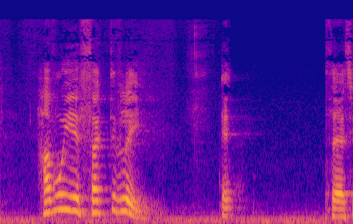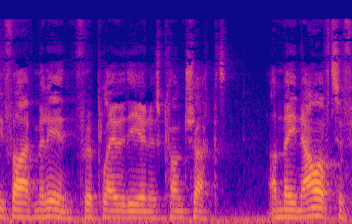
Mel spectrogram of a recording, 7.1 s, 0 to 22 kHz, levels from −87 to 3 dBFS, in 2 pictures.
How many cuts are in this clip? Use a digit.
1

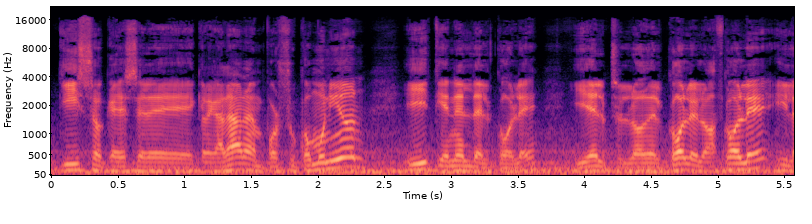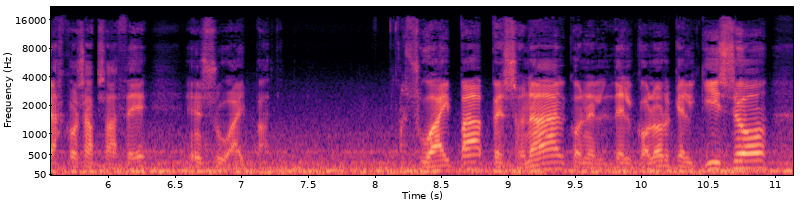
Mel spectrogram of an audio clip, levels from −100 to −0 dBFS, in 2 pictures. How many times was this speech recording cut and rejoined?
4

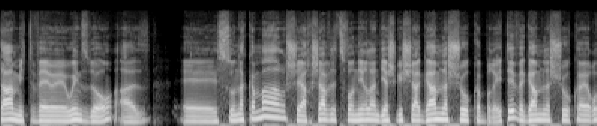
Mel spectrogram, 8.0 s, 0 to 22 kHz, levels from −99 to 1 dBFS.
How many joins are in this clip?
0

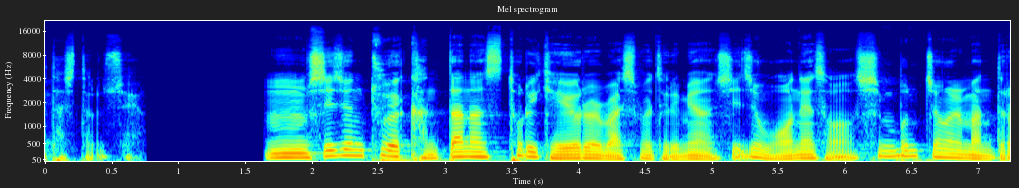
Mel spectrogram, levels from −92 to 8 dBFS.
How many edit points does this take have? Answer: 1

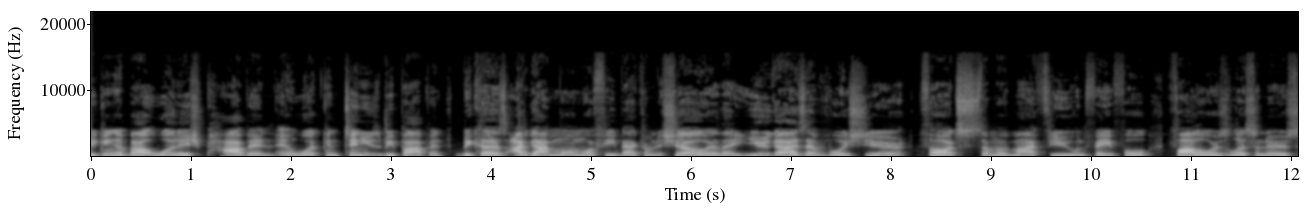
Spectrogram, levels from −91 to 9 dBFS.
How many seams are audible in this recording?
3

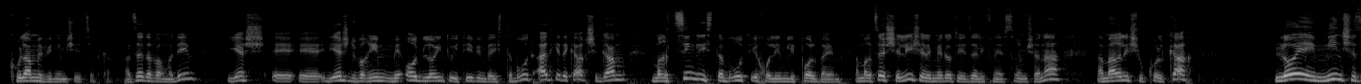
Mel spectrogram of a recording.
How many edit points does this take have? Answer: 1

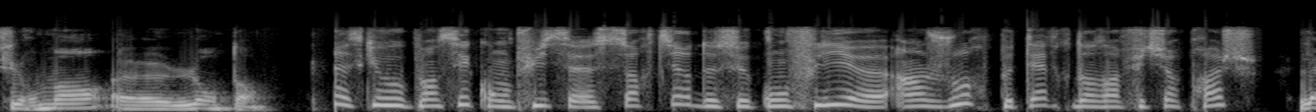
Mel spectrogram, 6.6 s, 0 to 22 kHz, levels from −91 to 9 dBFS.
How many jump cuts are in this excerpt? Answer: 0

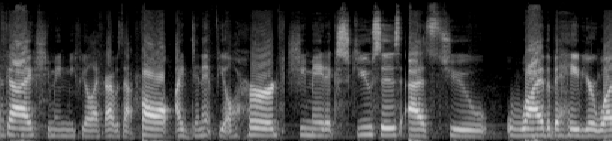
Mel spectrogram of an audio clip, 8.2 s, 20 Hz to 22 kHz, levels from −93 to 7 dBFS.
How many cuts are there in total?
1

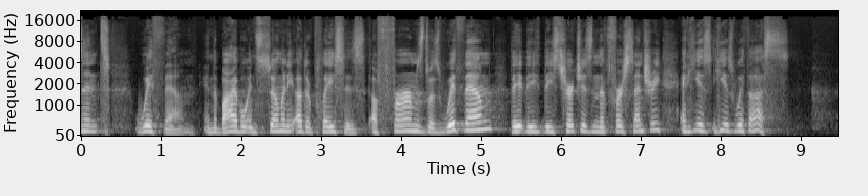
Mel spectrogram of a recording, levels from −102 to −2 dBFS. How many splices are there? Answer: 2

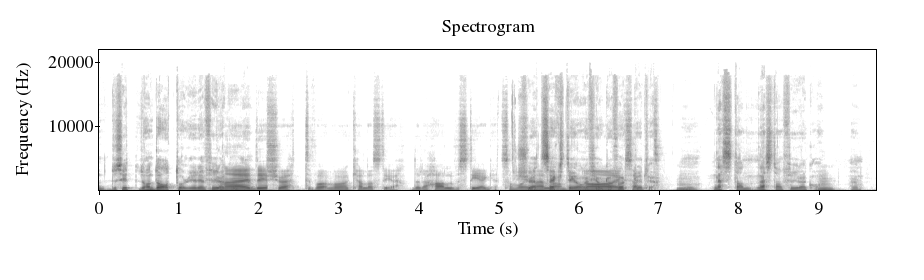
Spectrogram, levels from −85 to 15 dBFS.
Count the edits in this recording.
3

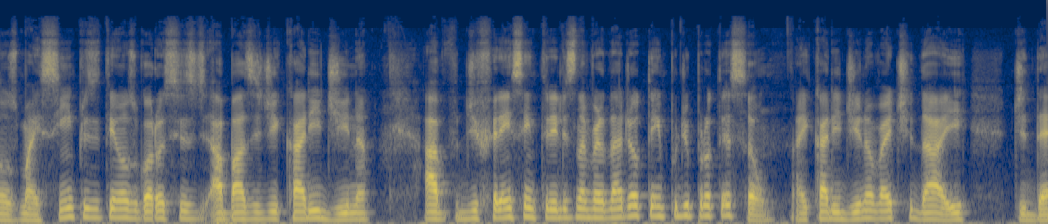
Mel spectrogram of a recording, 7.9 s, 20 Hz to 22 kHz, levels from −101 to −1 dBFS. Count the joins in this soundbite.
0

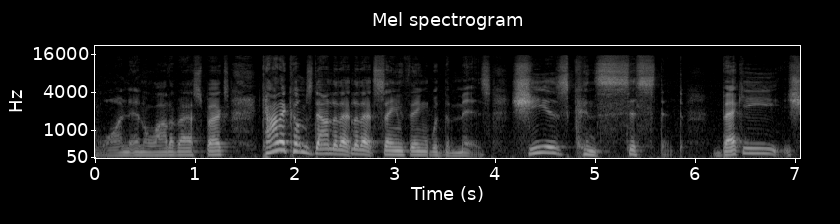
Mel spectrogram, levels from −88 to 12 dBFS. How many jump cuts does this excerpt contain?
2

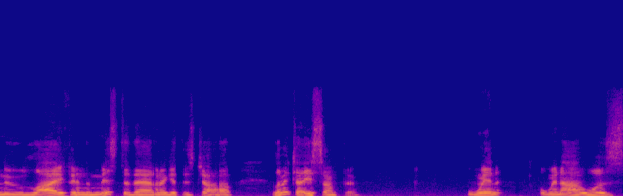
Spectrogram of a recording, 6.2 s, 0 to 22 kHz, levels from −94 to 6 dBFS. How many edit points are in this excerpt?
1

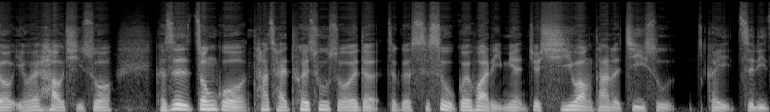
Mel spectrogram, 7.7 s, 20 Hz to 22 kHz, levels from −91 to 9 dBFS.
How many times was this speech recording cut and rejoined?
0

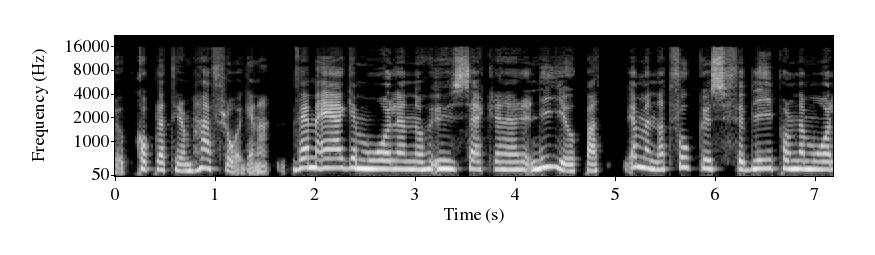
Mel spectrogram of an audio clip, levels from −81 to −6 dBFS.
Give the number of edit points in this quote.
0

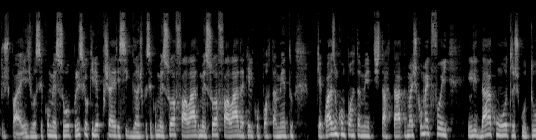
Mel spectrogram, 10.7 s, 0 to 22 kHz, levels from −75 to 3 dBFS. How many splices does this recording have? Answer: 2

